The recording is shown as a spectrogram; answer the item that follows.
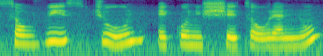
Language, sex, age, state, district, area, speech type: Marathi, female, 18-30, Maharashtra, Akola, urban, spontaneous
